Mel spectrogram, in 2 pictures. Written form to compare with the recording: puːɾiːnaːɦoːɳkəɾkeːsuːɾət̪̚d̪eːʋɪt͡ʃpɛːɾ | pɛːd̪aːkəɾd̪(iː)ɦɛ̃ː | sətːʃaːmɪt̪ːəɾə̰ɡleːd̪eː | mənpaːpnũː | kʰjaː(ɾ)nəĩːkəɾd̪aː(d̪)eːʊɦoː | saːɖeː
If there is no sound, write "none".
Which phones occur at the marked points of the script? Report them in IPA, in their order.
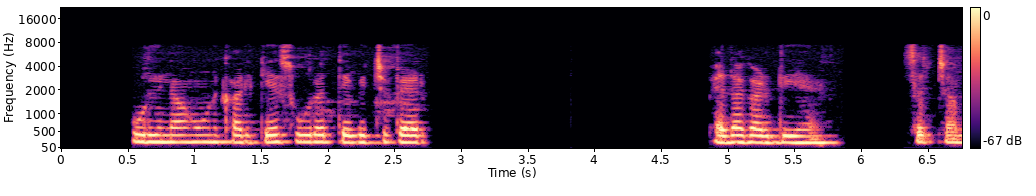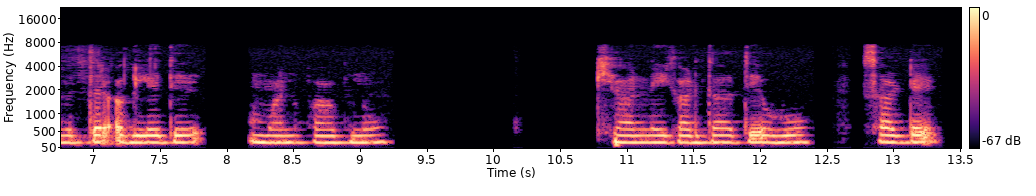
iː, l, t̪

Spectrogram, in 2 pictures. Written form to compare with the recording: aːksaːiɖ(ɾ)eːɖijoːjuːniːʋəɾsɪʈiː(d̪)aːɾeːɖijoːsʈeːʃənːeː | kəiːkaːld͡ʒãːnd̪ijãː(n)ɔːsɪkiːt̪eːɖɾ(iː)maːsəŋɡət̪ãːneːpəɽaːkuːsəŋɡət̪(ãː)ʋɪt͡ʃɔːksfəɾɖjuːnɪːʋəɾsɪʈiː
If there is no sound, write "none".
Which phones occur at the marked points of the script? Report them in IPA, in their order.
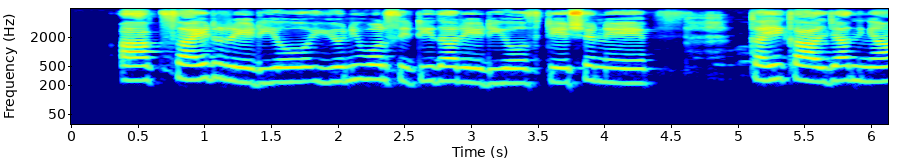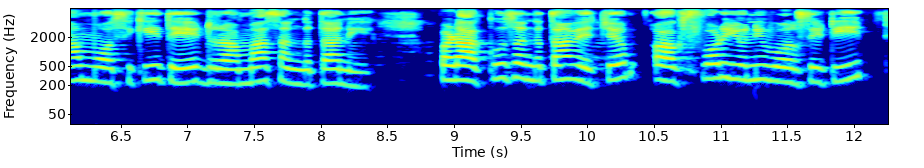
ɾ, d̪, m, aː, ãː

